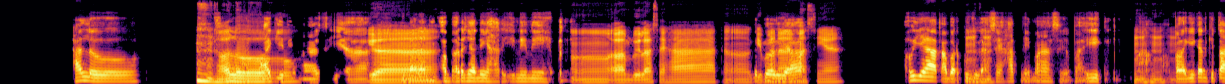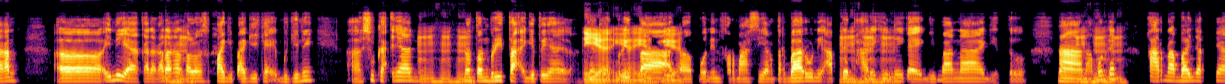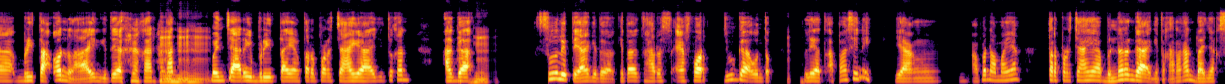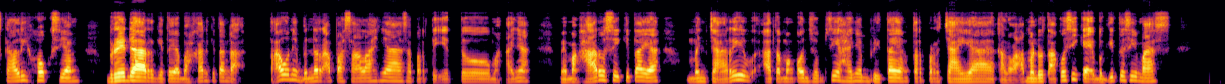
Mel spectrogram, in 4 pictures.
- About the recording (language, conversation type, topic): Indonesian, unstructured, Bagaimana cara memilih berita yang tepercaya?
- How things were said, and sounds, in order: throat clearing; throat clearing; other background noise; in English: "update"; in English: "effort"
